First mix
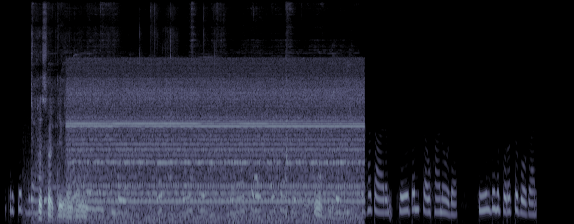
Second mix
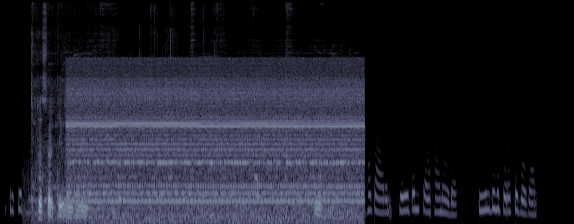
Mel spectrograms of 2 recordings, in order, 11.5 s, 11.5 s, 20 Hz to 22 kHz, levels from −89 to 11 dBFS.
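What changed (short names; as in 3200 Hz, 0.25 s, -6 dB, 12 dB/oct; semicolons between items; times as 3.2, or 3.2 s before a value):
speech -11.0 dB; first sound -3.5 dB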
